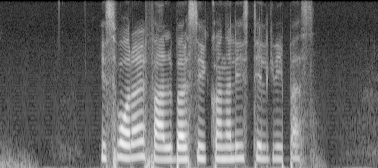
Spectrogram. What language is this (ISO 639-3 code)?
swe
